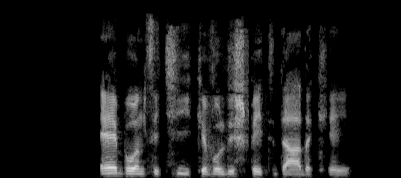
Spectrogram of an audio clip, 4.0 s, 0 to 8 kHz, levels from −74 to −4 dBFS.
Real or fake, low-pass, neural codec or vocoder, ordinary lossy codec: real; 7.2 kHz; none; AAC, 32 kbps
